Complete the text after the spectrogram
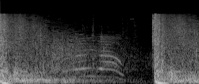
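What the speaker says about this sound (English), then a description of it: "Grenade out!" Two loud grenade blasts in the action game Uncharted 4, a booming burst at the start that fades out, then a second sharp, heavy detonation after a brief lull, with faint shouts between.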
